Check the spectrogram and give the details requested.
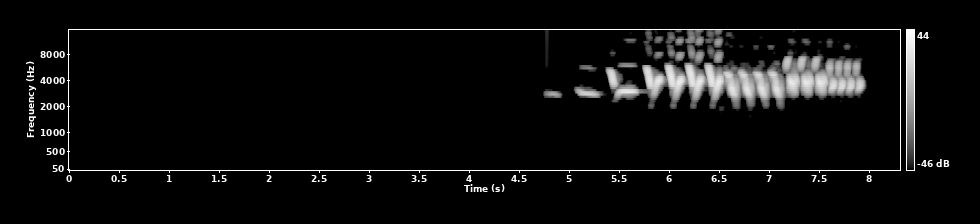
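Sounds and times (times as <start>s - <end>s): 
vesper sparrow song with whistles and bright trill: 4.8s - 8.0s.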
